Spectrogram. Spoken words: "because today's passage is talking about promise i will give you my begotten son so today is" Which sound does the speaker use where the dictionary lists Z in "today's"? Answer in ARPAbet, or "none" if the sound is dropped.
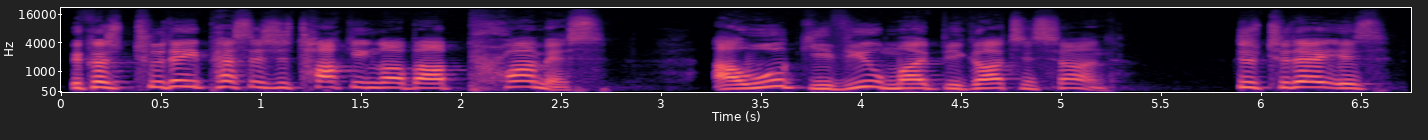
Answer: none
